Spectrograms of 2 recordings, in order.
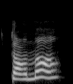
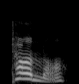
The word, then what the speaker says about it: tomó: Tomó, notice, not tomo, tomó, tomó.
